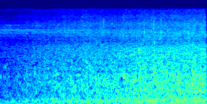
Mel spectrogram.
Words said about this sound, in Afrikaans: Met die optel swaai dit onwillekeurig en skielik verskyn daar 'n rivier.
